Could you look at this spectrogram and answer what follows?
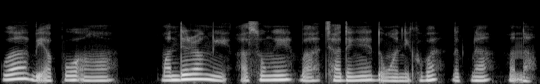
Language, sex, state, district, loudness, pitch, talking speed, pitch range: Garo, female, Meghalaya, West Garo Hills, -15 LUFS, 195 Hz, 110 wpm, 180-210 Hz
